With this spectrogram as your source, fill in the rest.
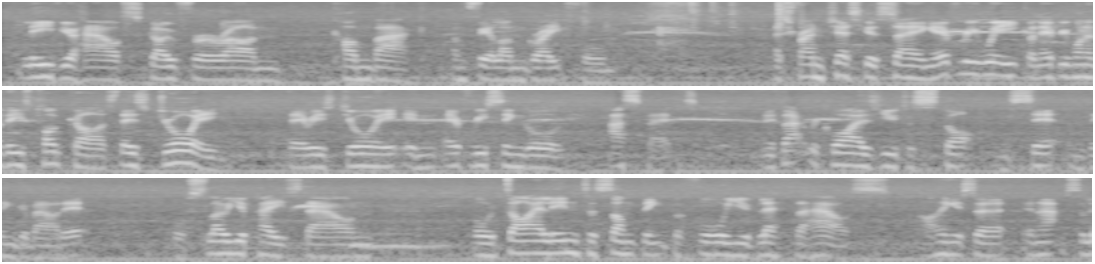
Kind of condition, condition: fault, sounds in the background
